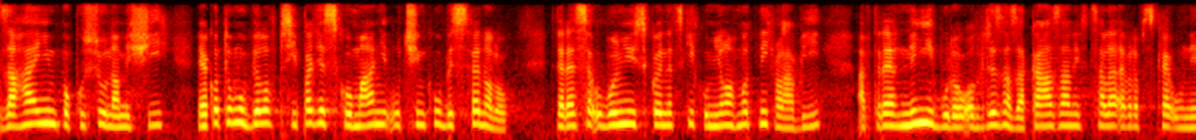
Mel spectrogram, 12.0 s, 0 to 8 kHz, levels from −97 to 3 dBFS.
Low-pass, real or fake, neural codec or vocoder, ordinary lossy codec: 7.2 kHz; fake; codec, 16 kHz, 0.8 kbps, ZipCodec; AAC, 48 kbps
